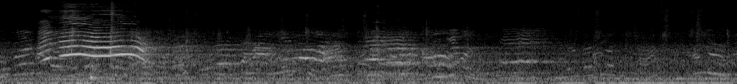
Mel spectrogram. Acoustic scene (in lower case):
park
